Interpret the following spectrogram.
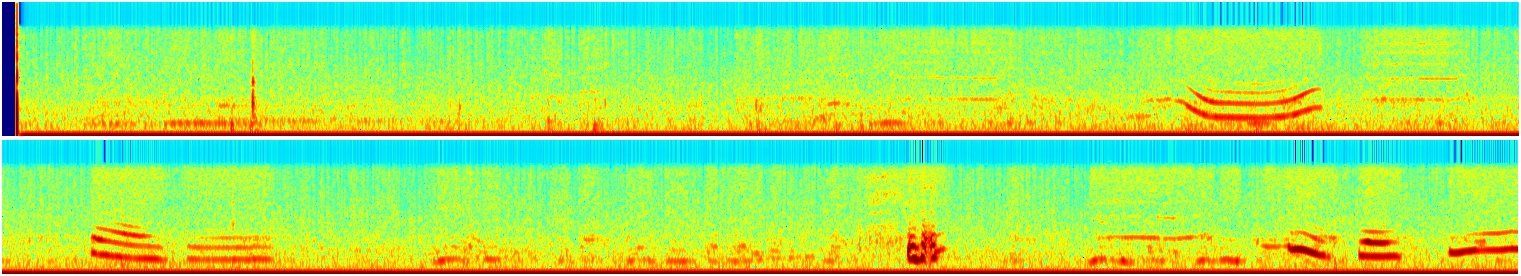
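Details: Pet domestic cat indoors giving several drawn-out meows, each bending down then up in pitch, spaced a couple of seconds apart over a steady low hum.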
